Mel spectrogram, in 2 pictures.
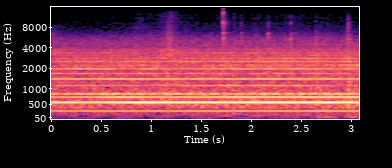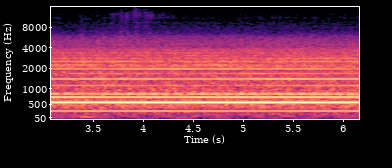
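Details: Old plasma cutter powered up at a setting of 30 after freeing a stuck, sticking internal switch found during troubleshooting; fan and power light on. Loud, steady blowing rush with constant electrical hum, no dropouts or crackle: normal running.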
